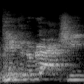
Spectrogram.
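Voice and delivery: play-acted, high-pitched, shouted scream. Retelling how he used to sound on the mic: imitating his own screaming on the mic. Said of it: "like I'm screaming and shouting on the mic".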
